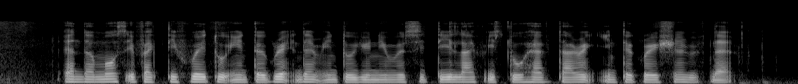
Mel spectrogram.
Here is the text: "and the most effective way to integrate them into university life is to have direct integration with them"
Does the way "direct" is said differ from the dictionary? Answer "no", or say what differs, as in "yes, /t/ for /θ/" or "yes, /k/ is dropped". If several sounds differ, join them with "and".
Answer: no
